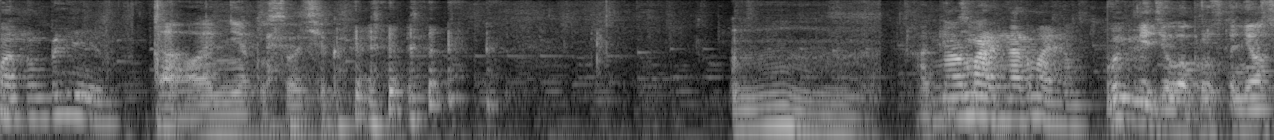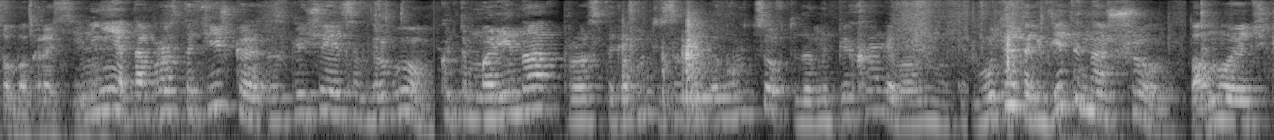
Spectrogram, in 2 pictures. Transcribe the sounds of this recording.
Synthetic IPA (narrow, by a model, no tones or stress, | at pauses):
anɨmblʲeda̰mnʲetkʊso̰t͡ɕɪk | ɐ̰nɐrmanɐrmalʲnəmvɨɡlʲɪdʲɪlˠəpɾo̞st̪ənʲɪɐso̞bəkɾɐsʲinʲe̞t̪ːampɾo̞st̪əfʲiʂkəzəklʲʉt͡ɕæjɪt̪səvd̪ɾʊɡo̞mkɐkojt̪əməɾʲɪnarpɾo̞st̪əkɐmut̪əəsɐolˠʊpt̪soft̪ʊd̪anəpʲɪxalʲɪvɐvnut̪ɾʲvot̪ɛt̪əɡdʲe̞t̪ɨnɐʂolˠpɐlˠmojɪt͡ɕk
